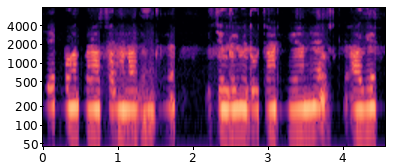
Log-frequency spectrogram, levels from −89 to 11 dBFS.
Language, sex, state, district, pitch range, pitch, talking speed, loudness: Hindi, female, Haryana, Jhajjar, 180-195 Hz, 185 Hz, 170 wpm, -15 LUFS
